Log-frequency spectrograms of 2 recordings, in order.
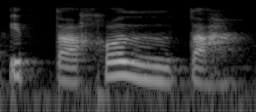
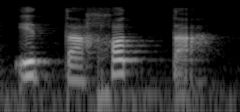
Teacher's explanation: za ketemu ta itu jadi idgham ittakhadta, za-nya nggak dibaca gitu ya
